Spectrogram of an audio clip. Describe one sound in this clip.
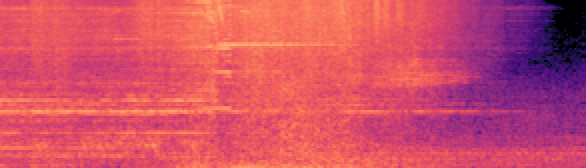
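A magical energy effect crackles and hums, then fades away.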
